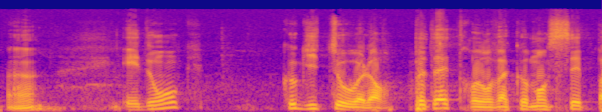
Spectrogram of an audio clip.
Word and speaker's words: cogito: Alors nous avons eu, pour les latinistes, une discussion pour savoir est-ce qu'on dit cogito ou cogito. Il semblerait qu'aujourd'hui, les deux prononciations soient acceptées, mais pour le principe, on va prendre cogito.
